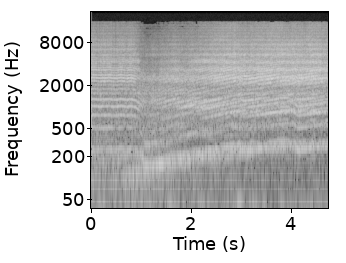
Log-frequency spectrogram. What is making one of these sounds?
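A motorcycle engine revs up and rises in pitch as the bike pulls away.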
